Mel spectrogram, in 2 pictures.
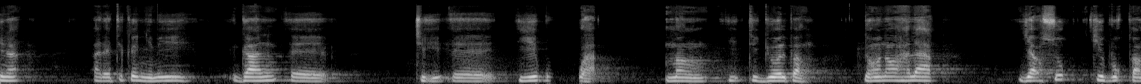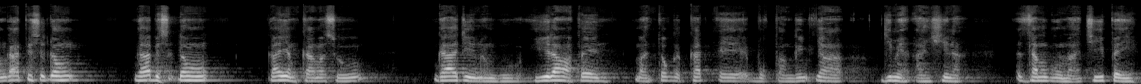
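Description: Speech, with a call audio freeze from 5.47 to 5.82 s: the last sound is stretched into a fading buzz or hiss for about 320 ms, then the talk resumes exactly where it stopped. Unlike a dropout, nothing is lost; the pause is simply inserted, likely from packets held up in transit that left the jitter buffer empty. From 11.25 to 14.34 s a jitter buffer speed-up plays the speech at 111% with unchanged pitch, trimming roughly 0.3 s as the backlog drains. The steady pitch is what separates it from a playback-rate error.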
